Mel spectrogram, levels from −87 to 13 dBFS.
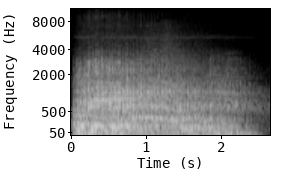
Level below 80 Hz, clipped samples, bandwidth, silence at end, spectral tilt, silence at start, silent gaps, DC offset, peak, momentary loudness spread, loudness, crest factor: -24 dBFS; under 0.1%; 5.8 kHz; 0.2 s; -9.5 dB/octave; 0 s; none; under 0.1%; 0 dBFS; 15 LU; -17 LUFS; 16 dB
